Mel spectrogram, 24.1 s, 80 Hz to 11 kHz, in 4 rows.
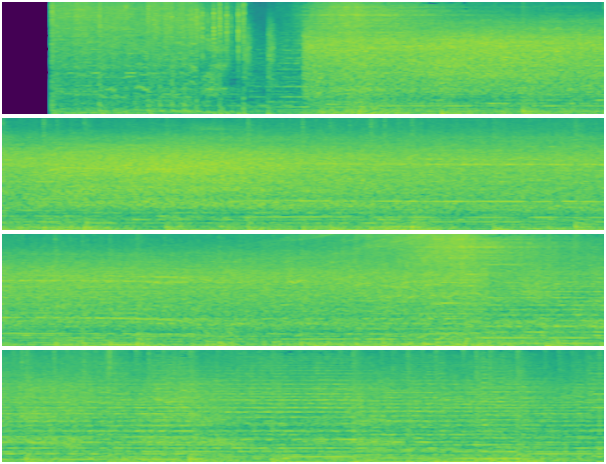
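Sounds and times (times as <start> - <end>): music with long held notes: 0.6 - 24.0
stadium crowd roar: 3.0 - 24.0.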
